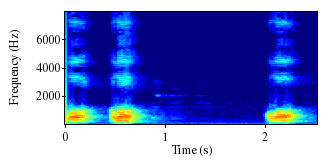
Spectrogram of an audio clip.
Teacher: الراء دي مفتوحه يبقى تفخم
